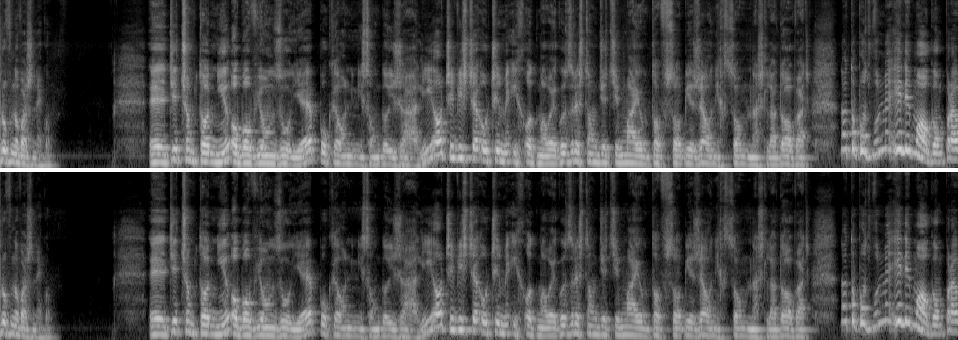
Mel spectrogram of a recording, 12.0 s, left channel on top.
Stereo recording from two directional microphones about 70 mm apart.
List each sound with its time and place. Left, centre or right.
0.0 s a man's voice: right
1.8 s a man's voice: right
